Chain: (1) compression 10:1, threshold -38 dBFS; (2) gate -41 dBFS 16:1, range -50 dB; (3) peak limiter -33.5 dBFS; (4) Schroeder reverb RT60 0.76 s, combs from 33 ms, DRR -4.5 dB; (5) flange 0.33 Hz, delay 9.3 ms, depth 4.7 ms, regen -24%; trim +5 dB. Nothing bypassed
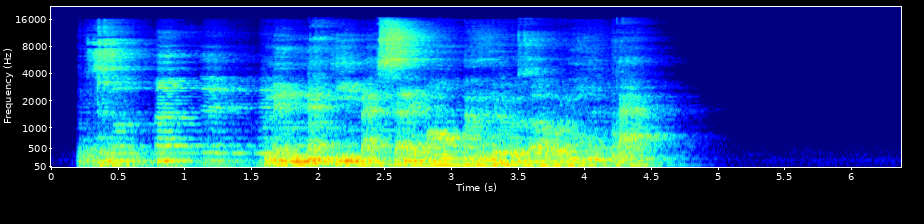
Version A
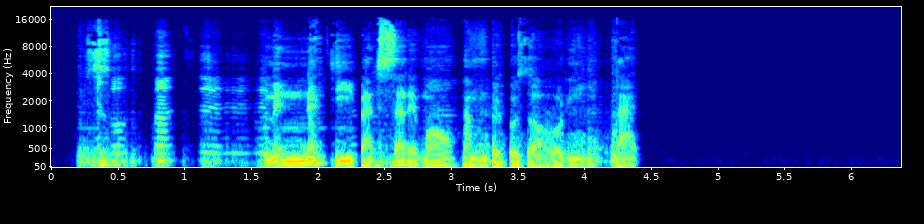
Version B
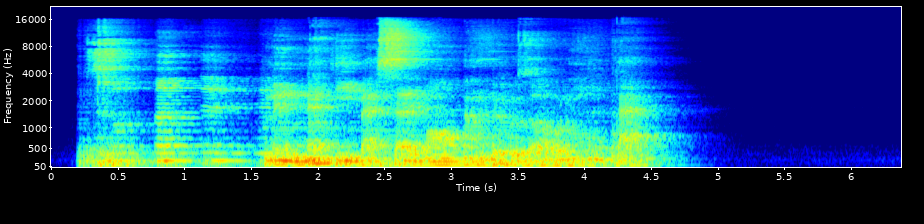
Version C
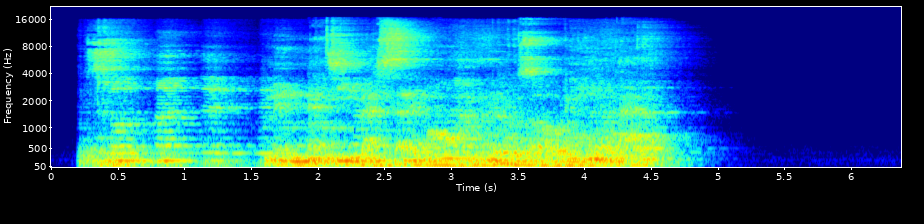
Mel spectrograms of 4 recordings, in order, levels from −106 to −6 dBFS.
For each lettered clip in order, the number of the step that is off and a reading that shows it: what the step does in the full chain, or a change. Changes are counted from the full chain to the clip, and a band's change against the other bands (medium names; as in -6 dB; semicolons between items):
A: 4, crest factor change -1.5 dB; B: 5, loudness change +3.5 LU; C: 1, mean gain reduction 7.0 dB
